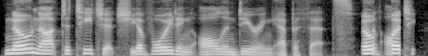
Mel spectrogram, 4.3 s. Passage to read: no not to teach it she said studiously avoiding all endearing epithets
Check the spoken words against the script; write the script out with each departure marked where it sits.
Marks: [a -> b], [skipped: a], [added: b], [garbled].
no not to teach it she [skipped: said studiously] avoiding all endearing epithets [garbled]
